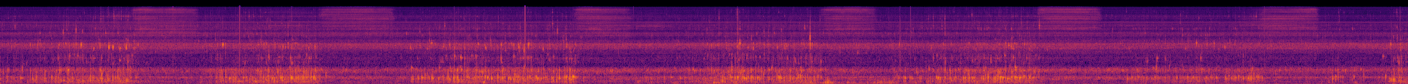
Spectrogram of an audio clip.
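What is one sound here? A diver breathes out through a regulator, sending out bursts of bubbles in a slow rhythm.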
